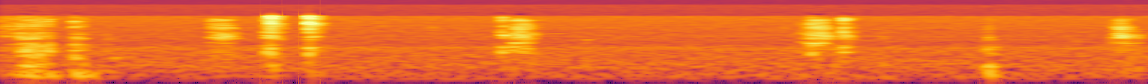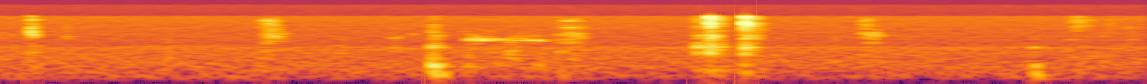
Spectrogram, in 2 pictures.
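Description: Computer mouse buttons clicking, a dozen or so short sharp clicks, some as quick double clicks, with a brief faint squeak about five seconds in.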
